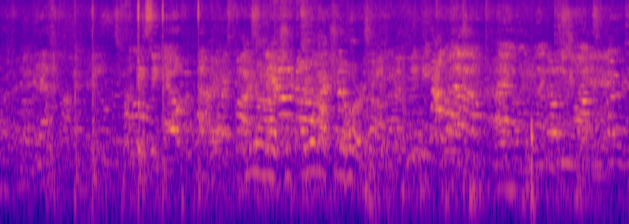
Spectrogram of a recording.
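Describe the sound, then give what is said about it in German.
Dense crowd chatter fills a busy, packed Irish pub, many overlapping voices blending into a steady, lively murmur with occasional sharp clinks and knocks cutting through. “ein ums andere Mal finde ich es großartig, die Tür zu öffnen und reinzukommen und mich von dieser warmen, gleichermaßen energiegeladenen wie auch intimen Atmosphäre eines urig-irischen Pubs umschwappen zu lassen.”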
